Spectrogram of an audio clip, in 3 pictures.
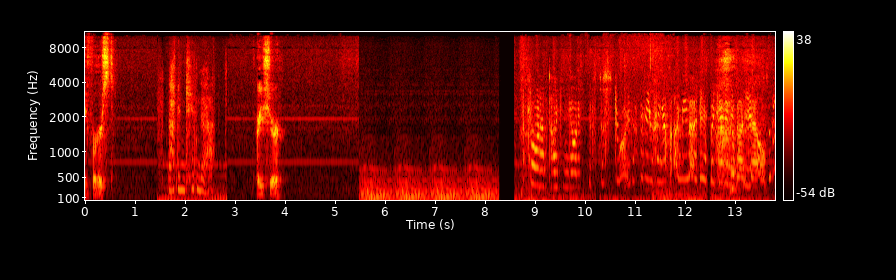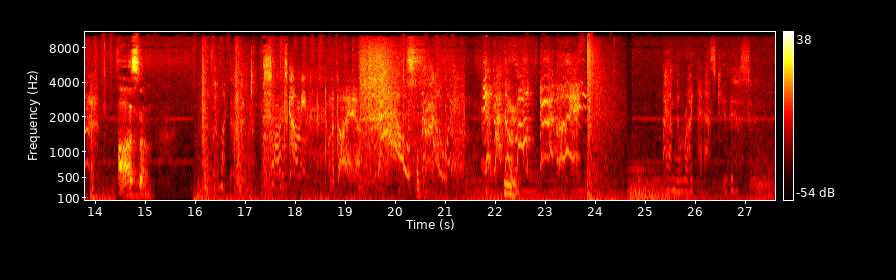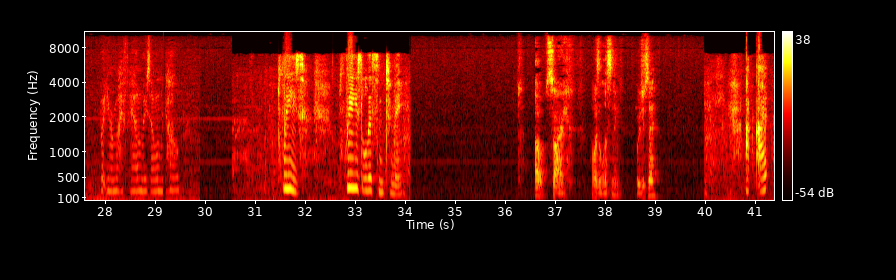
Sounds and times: Music: 0:01.4 - 0:02.9, 0:20.5 - 0:29.6.

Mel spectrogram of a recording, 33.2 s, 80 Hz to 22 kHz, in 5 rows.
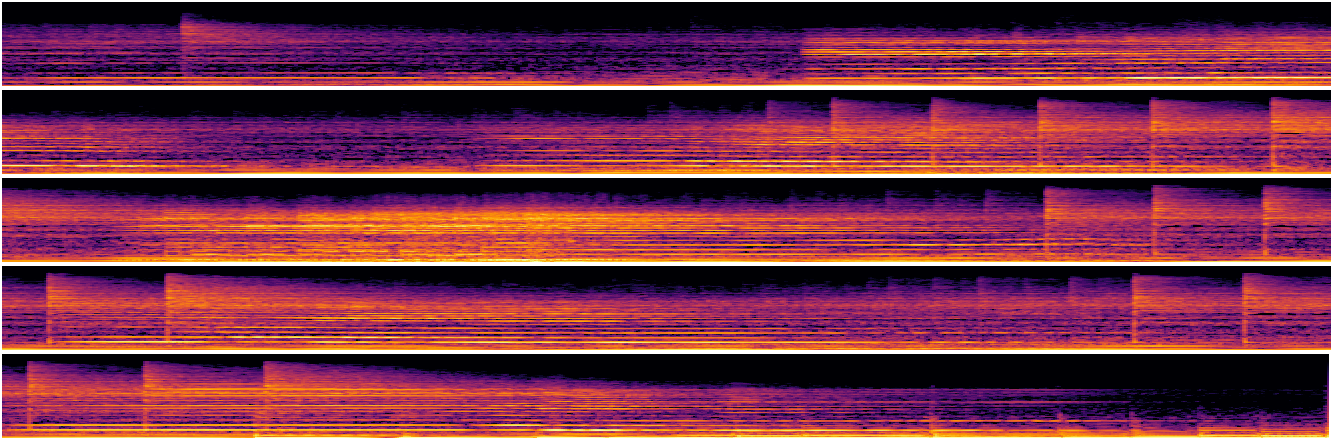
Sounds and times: Music: 0:00.0 - 0:33.2.

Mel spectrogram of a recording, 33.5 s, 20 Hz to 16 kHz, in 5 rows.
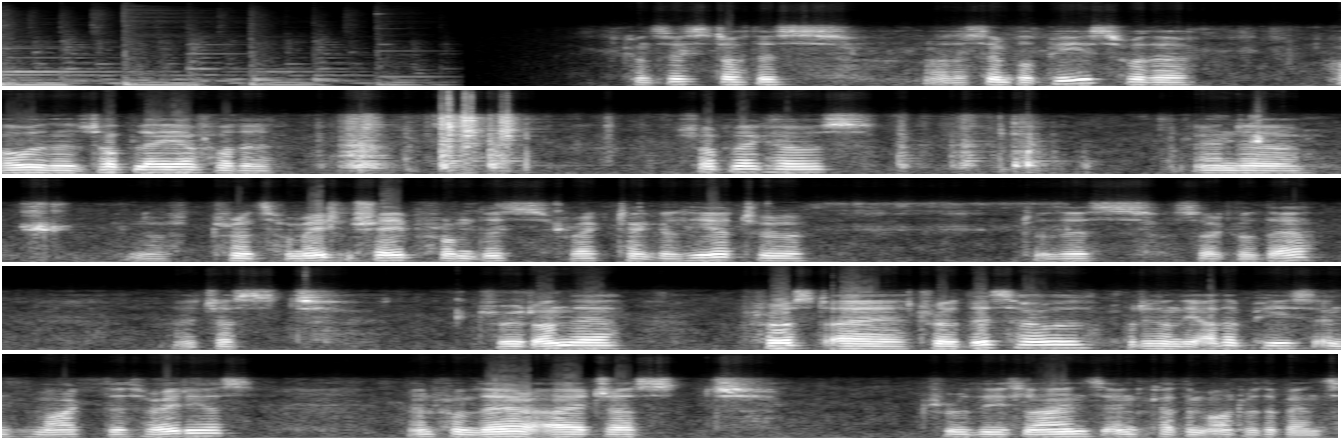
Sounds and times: Speech: 0:03.1 - 0:06.0, 0:06.6 - 0:08.2, 0:10.1 - 0:11.2, 0:12.6 - 0:13.3, 0:14.0 - 0:17.5, 0:18.5 - 0:20.0, 0:20.9 - 0:23.2, 0:23.8 - 0:28.1, 0:28.8 - 0:30.8, 0:31.4 - 0:33.4.

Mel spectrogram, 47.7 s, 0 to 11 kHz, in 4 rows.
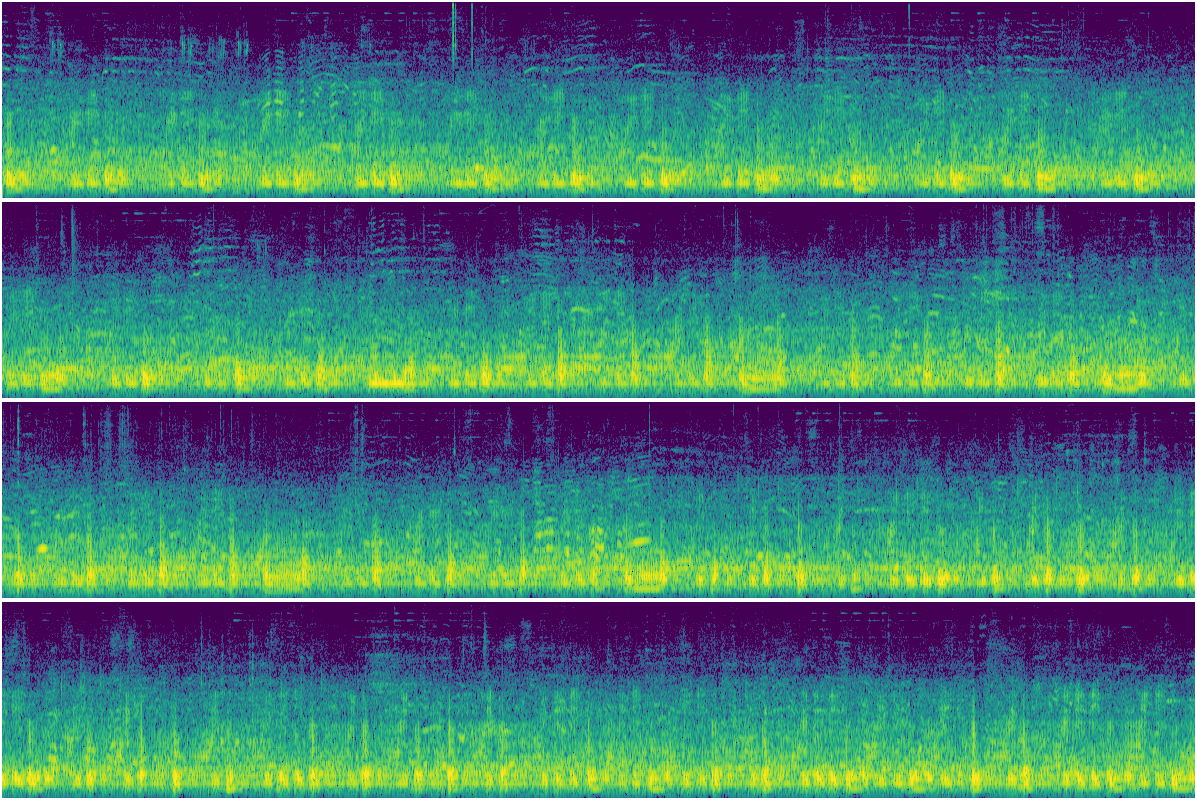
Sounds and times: Didgeridoo: 0:00.0 - 0:47.7.

